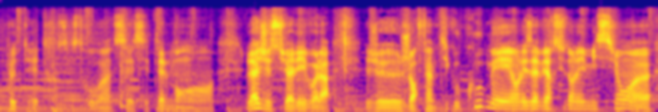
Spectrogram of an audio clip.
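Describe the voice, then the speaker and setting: A man chatting on a live radio show in a studio, laid-back and soft-spoken with many hesitations. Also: mid-range voice, fairly quick, soft background music. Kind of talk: casual radio chat.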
